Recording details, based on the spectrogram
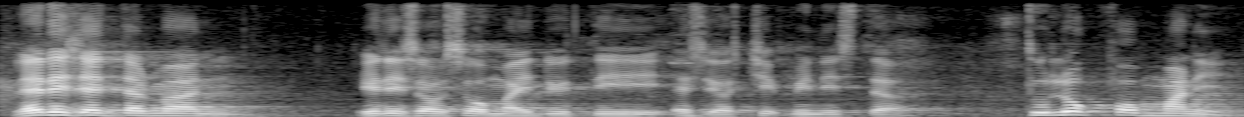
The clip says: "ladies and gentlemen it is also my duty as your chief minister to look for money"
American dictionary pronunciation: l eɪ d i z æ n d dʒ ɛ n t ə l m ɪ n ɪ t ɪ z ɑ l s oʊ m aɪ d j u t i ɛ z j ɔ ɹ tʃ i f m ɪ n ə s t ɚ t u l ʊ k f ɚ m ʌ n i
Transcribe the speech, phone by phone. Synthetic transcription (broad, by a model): l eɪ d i dʒ ɛ n t ə l m ɪ n ɪ t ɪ s ɑ l s oʊ m aɪ d j u t i ɛ s j ɔ tʃ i p m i n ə s t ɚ t u l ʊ k f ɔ m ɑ n i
